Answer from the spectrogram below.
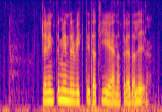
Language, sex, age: Swedish, female, 21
